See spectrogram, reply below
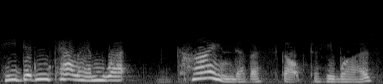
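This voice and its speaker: An actress playing an earnest, caring friend with a husky voice in a 1970s radio drama. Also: female voice, fairly low pitch, very animated, measured pace. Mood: concerned. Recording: tinny old radio recording.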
